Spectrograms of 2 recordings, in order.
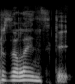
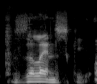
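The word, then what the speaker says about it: Zelensky (Зеленський): Volodymyr Zelensky. Zelensky, ja.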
